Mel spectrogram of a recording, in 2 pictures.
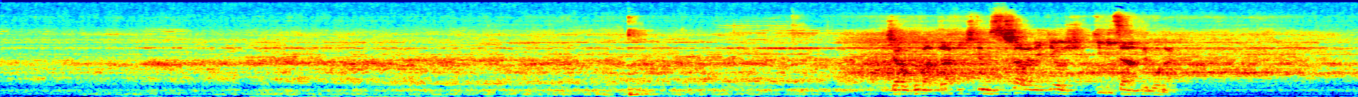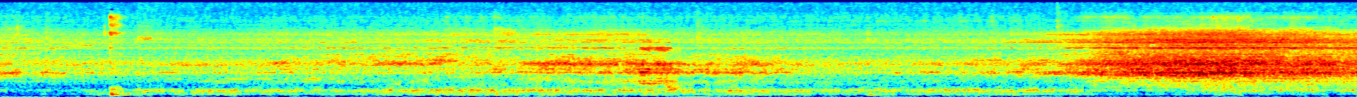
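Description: A stadium crowd cheers through a television speaker, swelling loudly at times.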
